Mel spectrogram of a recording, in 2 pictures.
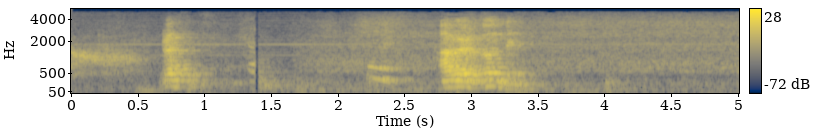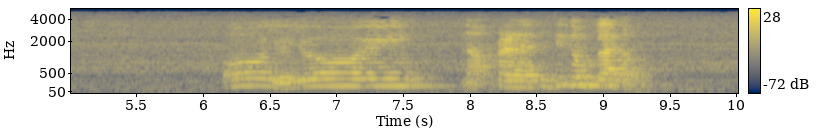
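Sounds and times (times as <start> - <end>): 
washing machine running at home: 0.6 - 10.0
speech: 0.7 - 1.2, 2.8 - 3.5.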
